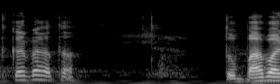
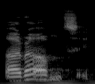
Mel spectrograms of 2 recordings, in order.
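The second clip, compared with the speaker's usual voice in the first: whisper; 3 semitones higher, 9 dB quieter than usual. Real, not acted. Describing Baba sitting relaxed.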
